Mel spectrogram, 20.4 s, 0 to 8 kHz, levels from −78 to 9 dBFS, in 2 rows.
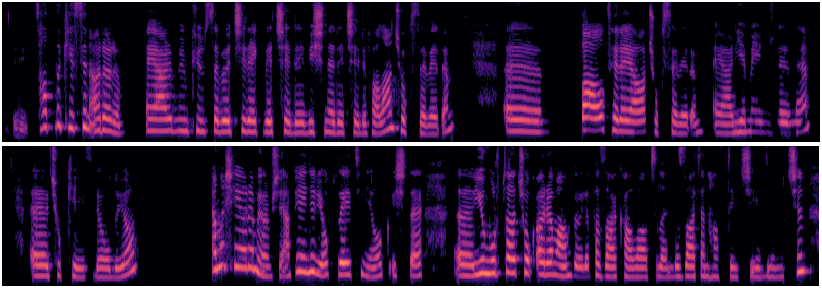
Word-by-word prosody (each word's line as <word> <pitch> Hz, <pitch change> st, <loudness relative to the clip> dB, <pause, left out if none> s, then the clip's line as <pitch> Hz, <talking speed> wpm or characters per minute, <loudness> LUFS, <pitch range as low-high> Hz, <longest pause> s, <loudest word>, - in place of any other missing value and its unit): eee, -, -, -16 dB, 0.2 s
tatlı 330 Hz, +2 st, -2 dB
kesin 315 Hz, 0 st, +4 dB
ararım. 245 Hz, -8 st, 0 dB, 0.3 s
Eğer 250 Hz, 0 st, +2 dB
mümkünse 240 Hz, -1 st, 0 dB
böyle, 230 Hz, 0 st, +5 dB
çilek 235 Hz, -2 st, 0 dB
reçeli, 215 Hz, -2 st, -1 dB
vişne 220 Hz, 0 st, -2 dB
reçeli 205 Hz, -1 st, -3 dB
falan 220 Hz, +9 st, -1 dB
çok 245 Hz, -3 st, -3 dB
severim. 185 Hz, +8 st, -3 dB, 0.7 s
Eee, 240 Hz, -2 st, +1 dB, 0.5 s
bal, 270 Hz, 0 st, +7 dB
tereyağı 235 Hz, -4 st, +2 dB
çok 220 Hz, -3 st, -5 dB
severim 200 Hz, +1 st, -2 dB
eğer 195 Hz, -1 st, -4 dB
yemeğin 225 Hz, 0 st, -6 dB
üzerine, 215 Hz, +1 st, -6 dB, 0.6 s
eee, 225 Hz, 0 st, +3 dB
çok 235 Hz, -1 st, -7 dB
keyifli 200 Hz, -1 st, -4 dB
oluyor. 200 Hz, -, -1 dB, 0.9 s
Ama 370 Hz, +4 st, +5 dB
şey 425 Hz, -1 st, +2 dB
aramıyorum 350 Hz, -, +2 dB
işte 215 Hz, -, -6 dB
ya, 225 Hz, -, -3 dB
peynir 320 Hz, -1 st, +5 dB
yok, 240 Hz, 0 st, +1 dB
zeytin 255 Hz, +1 st, +5 dB
yok, 210 Hz, +3 st, -5 dB
işte, 225 Hz, 0 st, -2 dB, 0.5 s
eee, 230 Hz, -1 st, +3 dB
yumurta 285 Hz, +2 st, +5 dB
çok 290 Hz, -2 st, +1 dB
aramam 250 Hz, -3 st, +3 dB
böyle 210 Hz, -1 st, -1 dB
pazar 215 Hz, -4 st, +1 dB
kahvaltılarında 205 Hz, 0 st, -3 dB
zaten 215 Hz, +1 st, 0 dB
hafta 205 Hz, 0 st, -8 dB
içi 200 Hz, 0 st, -6 dB
yediğim 200 Hz, 0 st, -8 dB
için. 310 Hz, -, +1 dB
230 Hz, 140 wpm, -26 LUFS, 210-255 Hz, 0.9 s, bal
